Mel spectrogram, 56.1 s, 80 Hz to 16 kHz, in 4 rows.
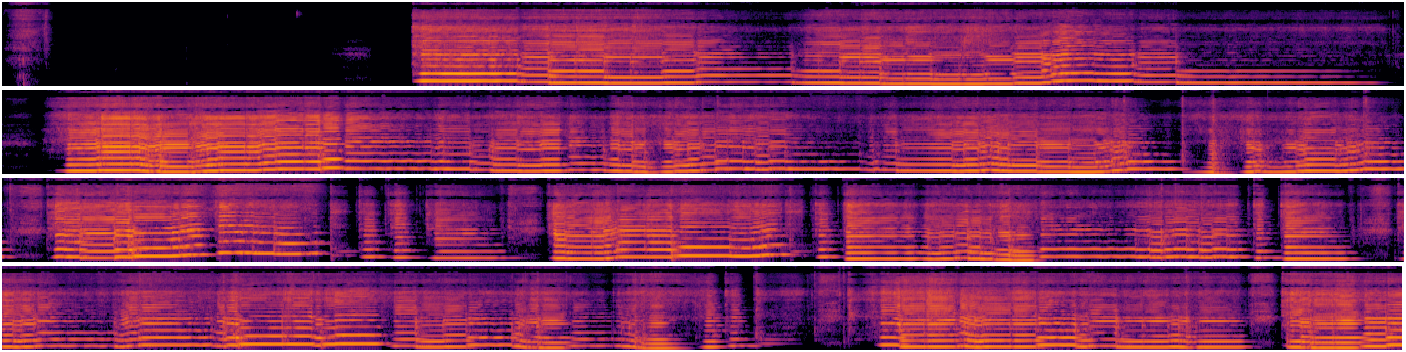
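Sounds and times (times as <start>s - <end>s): solo alto saxophone: 3.2s - 56.0s.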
